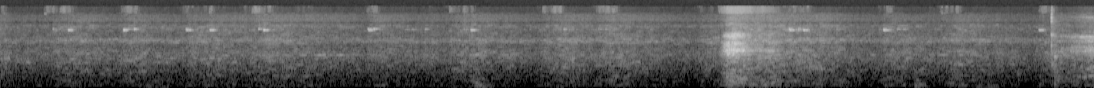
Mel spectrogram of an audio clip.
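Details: Crickets kept in cages indoors as feeder insects give faint, high chirps repeating steadily in a quiet room, broken once by a brief louder squeak.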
